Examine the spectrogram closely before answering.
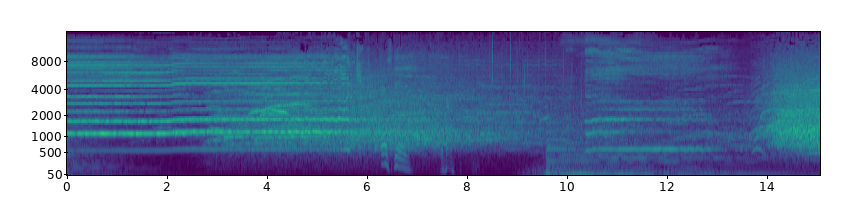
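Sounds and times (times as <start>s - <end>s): audience cheering and whooping: 2.4s - 9.9s, 13.2s - 15.0s
backing music: 9.4s - 14.8s.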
